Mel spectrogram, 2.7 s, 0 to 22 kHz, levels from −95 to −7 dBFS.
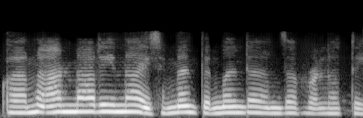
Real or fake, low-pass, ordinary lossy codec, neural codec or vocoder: fake; 7.2 kHz; none; codec, 16 kHz, 1 kbps, X-Codec, HuBERT features, trained on general audio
